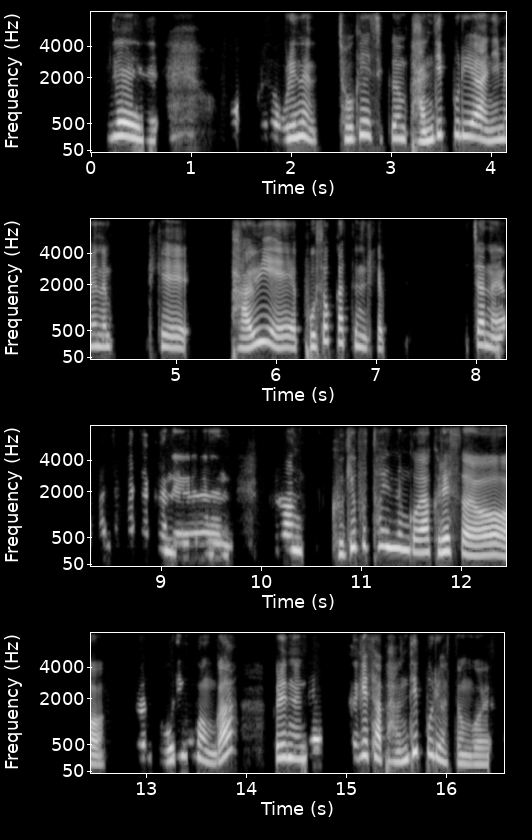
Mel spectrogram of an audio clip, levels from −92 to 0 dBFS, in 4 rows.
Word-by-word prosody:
네. 260 +2 +5
어 - - +6 1.2
그래서 485 - -10
우리는 230 -1 +2 0.2
"저게 245 +6 0
지금 225 -1 -4
반딧불이야?" 255 +6 +1
아니면은 205 +1 -1 0.4
이렇게 200 -4 -2 0.4
바위에 190 -1 +2
보석 290 +9 -1
같은 255 -6 -2
이렇게 175 -1 -6 0.8
있잖아요. 215 -7 +1
반짝반짝하는 230 - -6 0.4
그런 275 -3 +1 0.3
"그게 200 +10 0
붙어 330 0 -6
있는 295 -4 +4
거야?" 230 -1 +4
그랬어요. 185 -8 +4 0.3
그래서 250 0 -7
'돌인 215 +9 -3
건가?' 235 - +3 0.4
그랬는데 240 -2 +2 0.4
그게 280 +3 +1
다 250 -4 +4
반딧불이었던 210 - -1
거예요. 145 0 -5
230 Hz, 295 characters per minute, -21 LUFS, 195-270 Hz, 1.2 s, 어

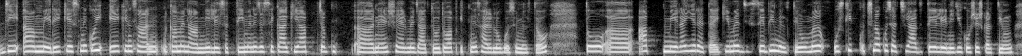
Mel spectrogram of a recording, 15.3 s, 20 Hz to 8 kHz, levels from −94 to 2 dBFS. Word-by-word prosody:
जी। 280 +7 +1
अ, 270 +1 +1
मेरे 250 -2 +3
केस 270 0 +1
में 295 - +3
कोई 330 +3 +2
एक 270 +2 -1
इंसान 270 -2 +2 0.2
का 265 -1 +3
मैं 270 0 +3
नाम 230 -4 +2
नहीं 230 +2 +3
ले 230 0 +1
सकती, 225 +1 -1
मैंने 250 +1 +3
जैसे 255 +1 0
कहा 245 -1 +1
कि 255 - +3
आप 250 - -13
जब 260 0 -1 0.3
अ, 225 -1 0
नए 235 +1 +1
शहर 250 -2 -1
में 230 0 +2
जाते 215 -2 -2
हो 220 - +3
तो 235 - 0
आप 235 0 -1
इतने 250 -1 0
सारे 240 -4 -1
लोगों 225 0 +1
से 220 - -3
मिलते 205 -1 -1
हो 240 +5 +1 0.6
तो 275 - +1 0.2
अ, - - -4 0.4
आप 285 0 -4
मेरा 265 0 +3
ये 285 +1 +1
रहता 250 - -2
है 120 +1 0
कि 270 - 0
मैं 280 +1 +2
जिससे 255 +3 -2
भी 300 +4 +3
मिलती 250 -4 +1
हूँ 245 +1 +3
मैं 270 +2 +3 0.2
उसकी 270 +5 0
कुछ 315 -1 -5
ना 325 - +4
कुछ 305 -1 +1
अच्छी 275 +1 -3
आदतें 245 0 -1
लेने 225 -2 +2
की 240 +1 -1
कोशिश 230 0 0
करती 210 -1 -2
हूँ। 210 +1 0
250 Hz, 230 wpm, -10 LUFS, 230-270 Hz, 0.6 s, ना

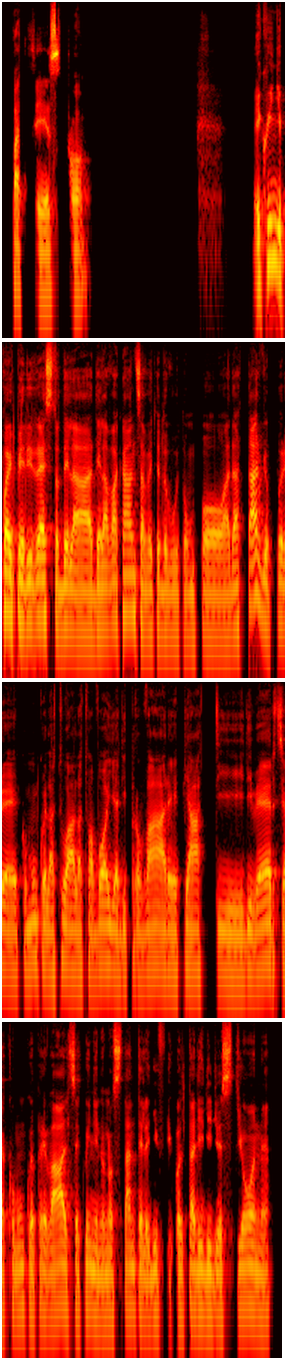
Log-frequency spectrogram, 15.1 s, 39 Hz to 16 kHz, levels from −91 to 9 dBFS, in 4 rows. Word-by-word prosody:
Pazzesco. 95 +1 +6 2.2
E 110 - +1
quindi 150 +1 +1
poi 130 -3 +6
per 110 -3 +2
il 110 -1 0
resto 115 0 +6
della 95 -2 +2
della 100 +1 0
vacanza 125 +3 -1
avete 95 +1 -6
dovuto 90 -2 -7
un 90 0 -9
po' 85 -1 -2
adattarvi 95 +3 -1
oppure 100 -5 -2
comunque 105 +2 -6
la 95 -2 -4
tua 95 +1 -2
la 95 -1 -5
tua 90 - -6
voglia 100 0 -2
di 95 0 -11
provare 95 0 -3
piatti 95 -1 -6
diversi 100 +3 -2
ha - - -4
comunque 95 +2 -6
prevalso - - 0
e - - -9
quindi 100 -3 -5
nonostante 90 +3 0
le 80 - -4
difficoltà 90 0 -5
di 95 - -3
digestione 95 +1 -2
95 Hz, 145 wpm, -28 LUFS, 90-100 Hz, 2.2 s, Pazzesco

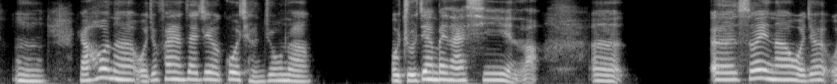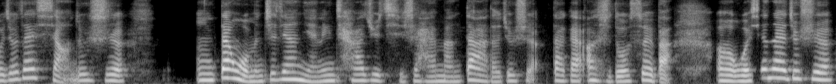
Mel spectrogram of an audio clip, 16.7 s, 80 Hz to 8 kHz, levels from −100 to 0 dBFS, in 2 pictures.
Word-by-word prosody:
嗯， 190 -3 +1 0.3
然 210 +1 +1
后 305 +5 +3
呢， 240 -4 +4
我 185 - -1
就 225 - -3
发 255 +1 0
现 245 -2 +4
在 245 -1 +1
这 250 +1 +2
个 230 - +1
过 245 +1 +2
程 185 -6 -3
中 210 +1 0
呢， 185 -2 0 0.8
我 200 0 +2
逐 205 +1 +4
渐 250 +1 +6
被 240 -1 +5
他 220 0 +3
吸 230 +1 +2
引 195 -4 0
了， - - -7 0.5
呃 200 -2 -1 0.9
呃， 240 0 +2
所 275 +5 +3
以 290 - +5
呢， 240 -2 +4
我 205 -3 +2
就 220 +3 -1
我 205 - -3
就 235 +4 -3
在 300 +2 0
想， 300 -6 -4
就 215 0 -4
是 205 -2 -2 0.7
嗯， 225 0 -1
但 300 -2 +6
我 210 -6 +4
们 180 +1 -4
之 230 +4 -3
间 250 -1 +2
年 180 -5 -3
龄 200 +2 -2
差 210 0 -3
距 210 -1 -5
其 200 - -5
实 195 +3 -5
还 180 -1 -7
蛮 175 -1 -6
大 210 -2 0
的， 170 -1 -8
就 195 +3 -7
是 195 - -6 0.2
大 205 -2 -3
概 195 0 -1
20 200 -4 -3
多 180 +2 -1
岁 205 +3 -1
吧。 - - -2 0.4
呃， 200 -2 +2
我 190 +1 +3
现 300 +6 -1
在 295 -2 +5
就 275 0 0
是， 250 -4 +1
215 Hz, 235 characters per minute, -22 LUFS, 195-240 Hz, 0.9 s, 渐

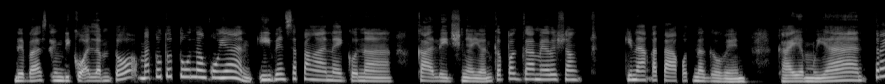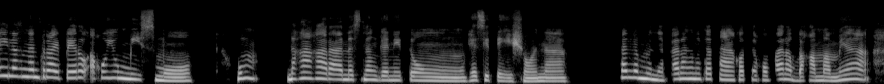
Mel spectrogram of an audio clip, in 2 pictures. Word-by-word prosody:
'di 170 - +3
ba, 170 +3 0
so 180 -2 -5
hindi 175 -1 +2
ko - - +1
alam 170 +1 -2
'to 265 +8 0
matututunan 350 +1 +1
ko 315 - +1
'yan 305 -2 +3
even 215 +3 +2
sa 265 - -2
panganay 205 -7 -1
ko 175 +1 -2
na 155 -2 0 0.2
college 165 -4 -2
ngayon 145 -2 +2
kapagka 240 +4 -2
meron 230 0 0
siyang 220 -2 -2 0.4
kinakatakot 200 -5 0
na 165 - +2
gawin, 140 -2 +1 0.3
kaya 145 0 +1
mo 150 - +3
'yan 180 +5 +2
try 365 +4 0
lang 375 -1 +1
ng 345 - +4
try 325 -2 +3
pero 300 +1 +1
ako 305 0 -3
yung 290 - +4
mismo 175 -7 +1 0.4
hum 270 0 0 0.2
nakakaranas 245 -3 +1
nang 220 -1 +2
ganitong 180 -5 0
hesitation 160 -6 0
na, 155 0 +1 0.6
alam 320 -1 +2
mo 270 -3 +6
na 200 - 0
parang 255 +5 +1
natatakot 220 -4 -1
ako 210 -1 -5
parang 235 0 0
baka 180 +1 -2
mamaya, 195 +7 0
205 Hz, 165 wpm, -24 LUFS, 170-255 Hz, 0.6 s, mo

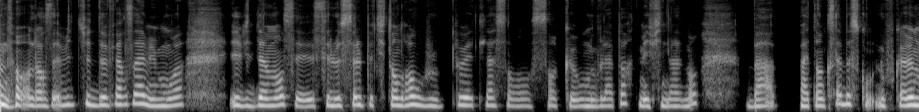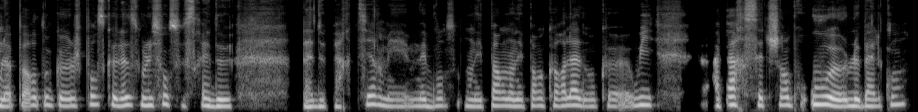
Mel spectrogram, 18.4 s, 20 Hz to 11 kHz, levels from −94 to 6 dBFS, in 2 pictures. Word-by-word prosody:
dans 235 -1 +5
leurs 210 -1 +1
habitudes 235 +2 0
de 230 +1 +3
faire 245 +1 0
ça» 270 0 +4
mais 210 -4 +3
moi, 205 +4 +1 0.5
évidemment, 215 +1 +3
c'est 195 -5 -1
c'est 210 +3 -4
le 210 +1 +3
seul 230 +3 +1
petit 220 0 -9
endroit 220 +2 +5
où 225 -3 +1
je 205 - -1 0.2
peux 230 -2 +2
être 220 +2 -4
là, 220 - -2
sans 200 -1 -10
sans 210 +3 -9
qu'on 195 +1 -2
ouvre 200 +2 -5
la 200 - -5
porte 275 +5 -6
mais 200 -1 +2
finalement, 200 +5 -4 0.5
bah, 195 +1 -3 0.2
pas 200 - +2
tant 205 +1 +1
que - - -10
ça 260 - +1
parce 255 -1 +1
qu'on - - -5
ouvre 205 - -2
quand 210 - 0
même 225 0 +9
la 190 0 +1
porte 225 +2 -3
donc 225 -2 -4
heu, 200 0 +2
je - - -9
pense 245 -1 -2
que - - -1
la 215 +2 +3
solution, 225 +2 0
ce 215 - +3
serait 210 +2 -1
de, 195 0 +4 0.7
bah, 180 - +1
de 190 0 -2
partir, 235 +7 -3
mais 190 -1 -4
mais 200 0 -1
bon 200 +3 -3
s 205 - -19
on 200 - -3
n'est 185 - -2
pas 205 +3 -2
on 205 - -2
n'en 200 - +1
est 195 - 0
pas 210 +3 -6
encore 205 0 -3
là 225 -1 +4
donc 190 +1 -8
heu, 190 - -6
oui, 230 0 +1 0.5
heu, - - -16
à - - -1
part 240 -1 +2
cette 220 - -2
chambre 230 -3 -1
ou 245 -1 +7
heu, 190 -3 +7
le 200 0 +5
balcon, 205 +6 -2
210 Hz, 255 wpm, -23 LUFS, 200-230 Hz, 0.7 s, même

